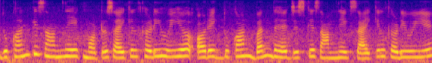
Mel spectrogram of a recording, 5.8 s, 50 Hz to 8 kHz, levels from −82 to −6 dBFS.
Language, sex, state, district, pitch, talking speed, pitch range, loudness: Hindi, female, Chhattisgarh, Raigarh, 260 Hz, 210 wpm, 240-280 Hz, -15 LUFS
